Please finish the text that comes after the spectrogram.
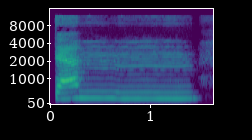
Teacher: This is idgham with gunna, so keep the sound in your nose for a longer time.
